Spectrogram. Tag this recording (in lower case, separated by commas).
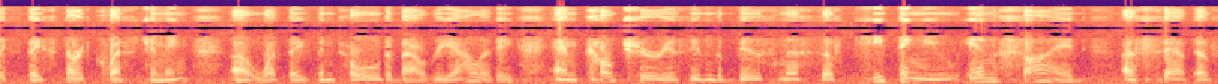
speech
